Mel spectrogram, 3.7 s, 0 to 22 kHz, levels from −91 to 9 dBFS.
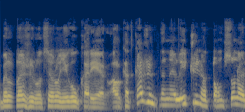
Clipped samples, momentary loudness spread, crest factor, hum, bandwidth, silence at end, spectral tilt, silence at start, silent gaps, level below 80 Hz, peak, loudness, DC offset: under 0.1%; 4 LU; 12 dB; none; 11.5 kHz; 0 s; -5.5 dB/octave; 0 s; none; -58 dBFS; -8 dBFS; -20 LUFS; under 0.1%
